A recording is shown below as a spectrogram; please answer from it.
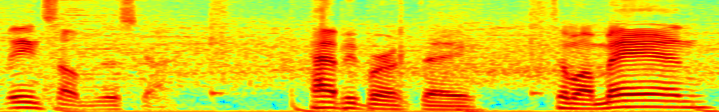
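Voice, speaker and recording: Animated male sports radio host. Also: medium pitch, normal speed, over music. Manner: animated, chatty, emphatic. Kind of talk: casual sports talk. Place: radio studio.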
